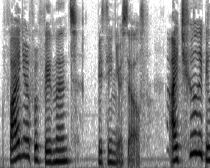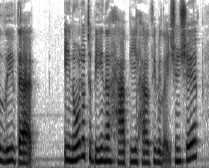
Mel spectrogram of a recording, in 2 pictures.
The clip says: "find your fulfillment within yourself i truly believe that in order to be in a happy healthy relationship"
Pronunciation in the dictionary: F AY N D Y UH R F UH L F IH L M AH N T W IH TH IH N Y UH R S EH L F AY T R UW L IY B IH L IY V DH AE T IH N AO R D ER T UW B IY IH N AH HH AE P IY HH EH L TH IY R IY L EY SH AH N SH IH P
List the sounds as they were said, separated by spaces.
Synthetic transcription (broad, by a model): F AY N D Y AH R F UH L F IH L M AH N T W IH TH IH N Y UH R S EH L F AY T R UW L IY B IH L IY V DH AE T IH N AO R D ER T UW B IY IH N AH HH AE P IY HH EH L TH IY R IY L EY SH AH N SH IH P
